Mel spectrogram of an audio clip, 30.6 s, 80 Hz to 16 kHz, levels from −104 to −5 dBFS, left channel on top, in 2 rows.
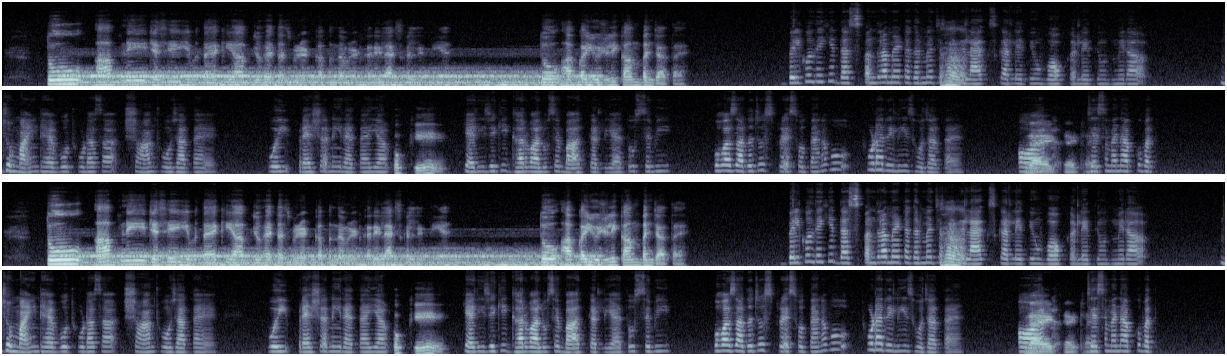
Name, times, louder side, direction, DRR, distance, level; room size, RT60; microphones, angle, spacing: voice 1, 0.6-5.6 6.7-8.5 11.7-12.1 20.2-20.8 28.1-29.0, right 3 dB, 45° right, 0.5 m, -31 dB
sound 1, 0.7-7.5, left 1 dB, 5° left, 0.7 m, -32 dB
voice 2, 9.8-14.3 15.2-18.0 18.6-20.1 21.1-23.6 24.2-25.8 26.1-27.3 28.0-28.5 28.9-29.7, right 4 dB, 85° right, 1.0 m, -41 dB
3.9 x 2.6 x 3.8 m
head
